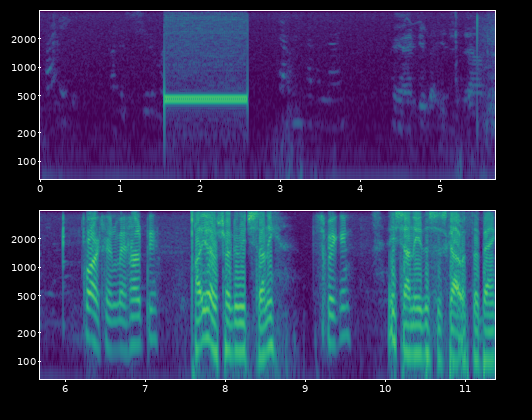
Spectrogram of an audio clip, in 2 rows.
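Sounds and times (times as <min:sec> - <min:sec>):
steady telephone tone on a hotel's automated phone line during call transfer: 0:01.6 - 0:02.6
speech: 0:04.7 - 0:11.3.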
